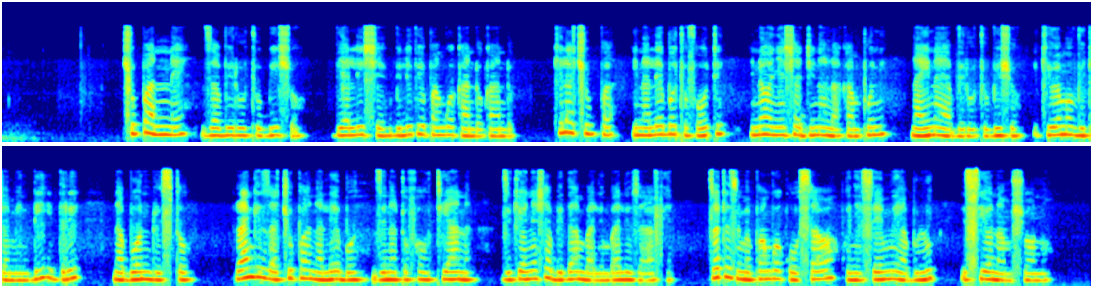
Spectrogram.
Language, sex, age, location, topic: Swahili, female, 25-35, Kisumu, health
